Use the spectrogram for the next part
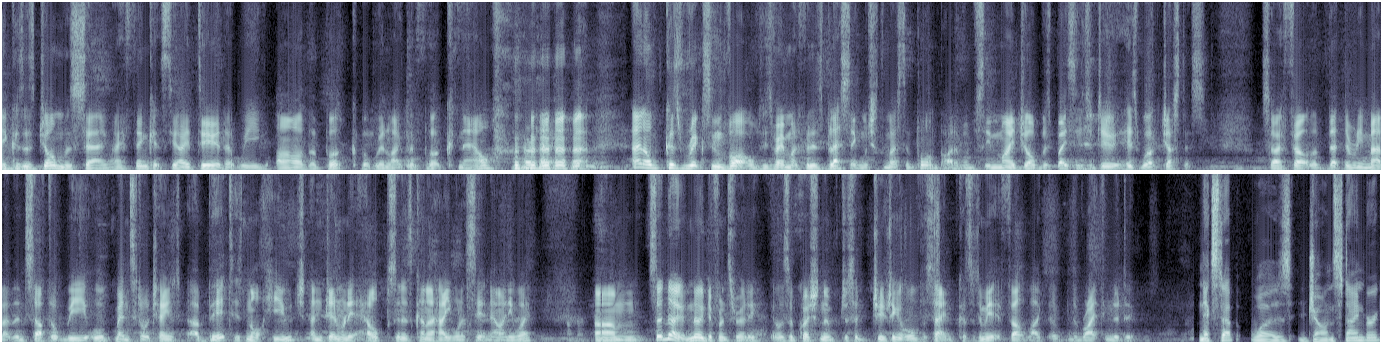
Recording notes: Interviews and More from New York Comic Con. Which allowed me to watch the Percy Jackson TV Show panel and interview various members of the production team! Concluding with audio clips from the questions I was able to ask and the insightful answers I received!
